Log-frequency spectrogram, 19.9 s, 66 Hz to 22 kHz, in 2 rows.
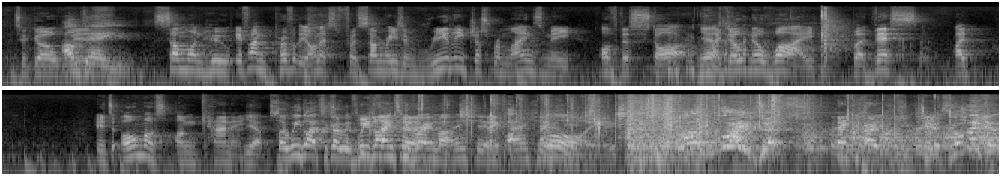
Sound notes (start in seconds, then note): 6.6 Vikram chuckling; 13.6 Sidemen applauding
